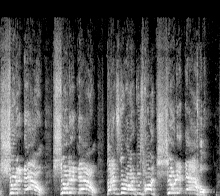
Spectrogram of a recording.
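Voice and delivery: high climbing screams. Retelling own reaction while watching an episode, screaming like Daffy Duck. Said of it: "there I am just screaming like Daffy Duck".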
